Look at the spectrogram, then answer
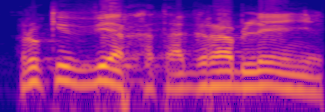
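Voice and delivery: high, loud hold-up command; loud shout. A narrator's reading. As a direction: shout to announce a robbery. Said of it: "громко крикнул он". (громкий крик)

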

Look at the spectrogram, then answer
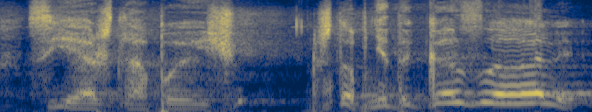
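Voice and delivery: high, choked dying rasp; gurgling. A narrator's reading. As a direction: force it out as if dying. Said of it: "булькнул Макс". (булькающий предсмертный хрип)

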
